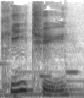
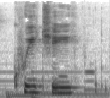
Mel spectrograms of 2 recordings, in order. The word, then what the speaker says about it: Queechee: Queechee is often pronounced Keechee. It is Queechee. That Q-U sound as in quick, not Q-U as in French way, K.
